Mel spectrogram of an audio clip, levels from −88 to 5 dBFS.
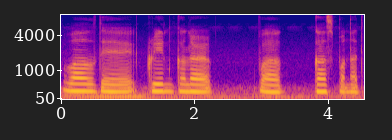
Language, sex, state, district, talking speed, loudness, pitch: Nagamese, female, Nagaland, Dimapur, 105 wpm, -14 LUFS, 105 Hz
